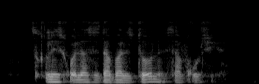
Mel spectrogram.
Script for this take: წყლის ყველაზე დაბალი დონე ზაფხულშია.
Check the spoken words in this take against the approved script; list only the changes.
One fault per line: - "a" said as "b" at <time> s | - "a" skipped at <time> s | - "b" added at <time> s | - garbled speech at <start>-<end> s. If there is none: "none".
none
